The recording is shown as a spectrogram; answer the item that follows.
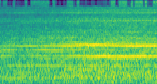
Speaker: Okay, so that buzzing sound is my alternator, and it's the part that's hooked onto the fan belt.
